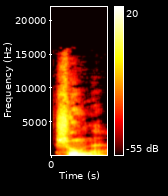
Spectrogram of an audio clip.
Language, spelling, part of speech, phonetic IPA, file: Russian, шумно, adverb / adjective, [ˈʂumnə], Ru-шумно.ogg
- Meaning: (adverb) noisily (in a noisy manner); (adjective) short neuter singular of шу́мный (šúmnyj)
